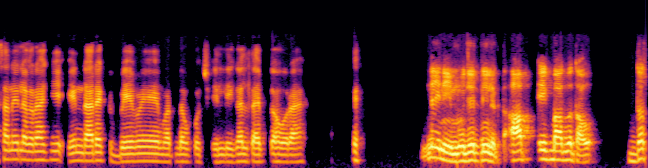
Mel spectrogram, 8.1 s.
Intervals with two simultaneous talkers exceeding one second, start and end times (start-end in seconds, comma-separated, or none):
none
